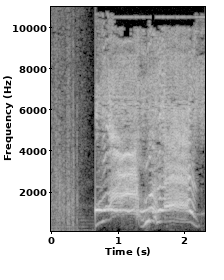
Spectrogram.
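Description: An animated character screaming: a loud, long scream that starts suddenly about two-thirds of a second in and is held for about a second and a half, wavering in pitch, then stops.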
